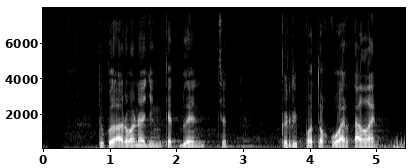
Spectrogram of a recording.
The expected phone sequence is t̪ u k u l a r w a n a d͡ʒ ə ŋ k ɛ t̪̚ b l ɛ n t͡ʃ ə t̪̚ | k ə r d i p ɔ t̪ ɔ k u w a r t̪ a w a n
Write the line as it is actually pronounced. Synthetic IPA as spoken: t̪ u k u l a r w a n a d͡ʒ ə ŋ k ɛ t̪̚ b l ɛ n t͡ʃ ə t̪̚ | k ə r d i p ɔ t̪ ɔ k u w a r t̪ a w a n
